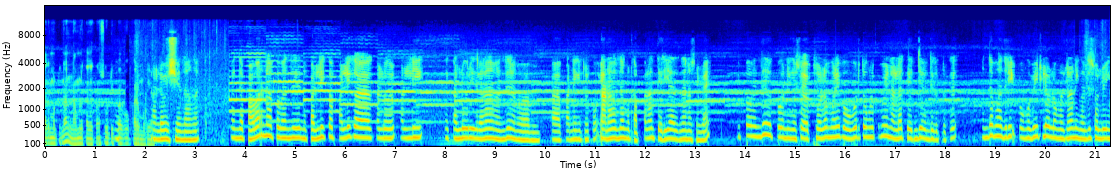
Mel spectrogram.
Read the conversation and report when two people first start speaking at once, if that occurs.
none

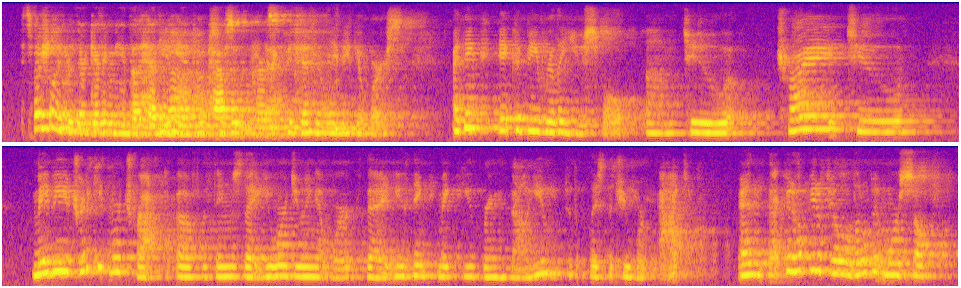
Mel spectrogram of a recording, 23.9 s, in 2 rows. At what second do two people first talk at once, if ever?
2 s

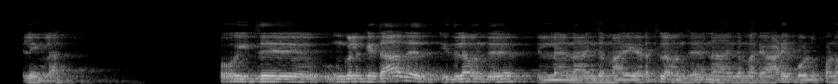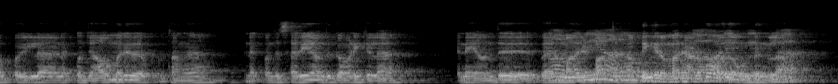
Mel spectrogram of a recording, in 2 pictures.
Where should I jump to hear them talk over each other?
14 s

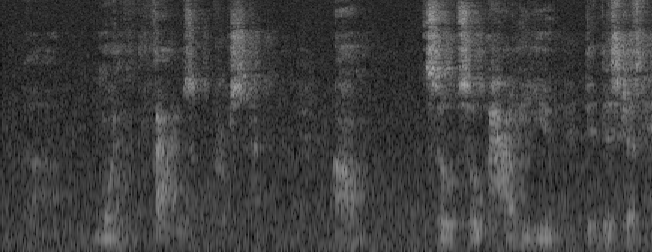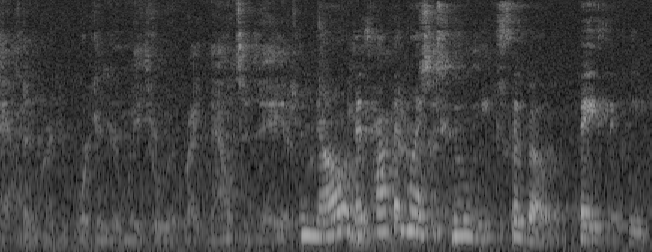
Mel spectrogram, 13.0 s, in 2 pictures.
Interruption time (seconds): 10 s

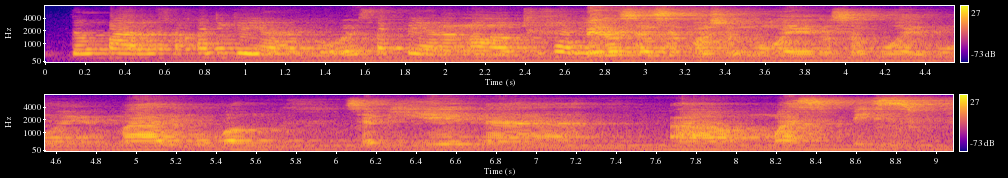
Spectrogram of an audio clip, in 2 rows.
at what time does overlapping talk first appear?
2 s

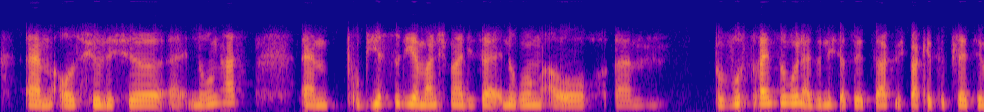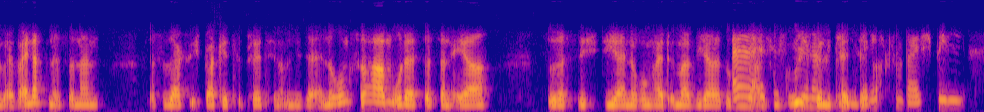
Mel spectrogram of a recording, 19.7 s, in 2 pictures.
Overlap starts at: 17 s

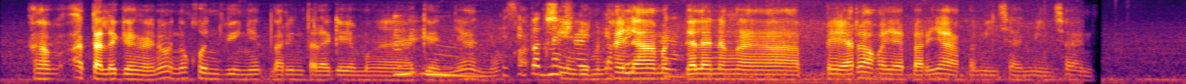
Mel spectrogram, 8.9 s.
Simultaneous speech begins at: 3 s

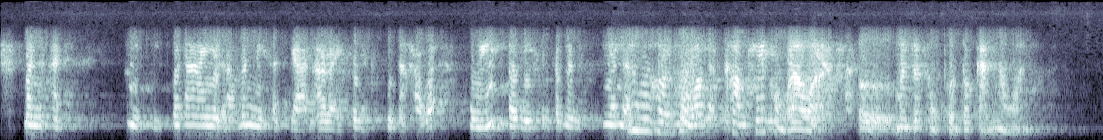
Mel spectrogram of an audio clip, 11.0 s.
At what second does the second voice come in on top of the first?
6 s

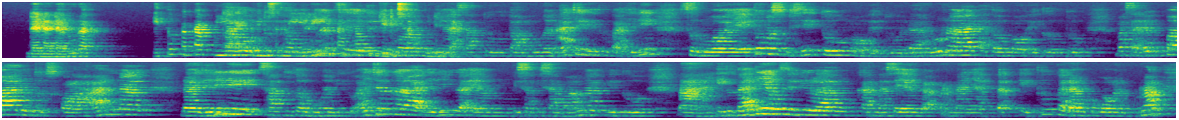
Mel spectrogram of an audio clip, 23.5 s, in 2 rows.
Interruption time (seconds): 2 s

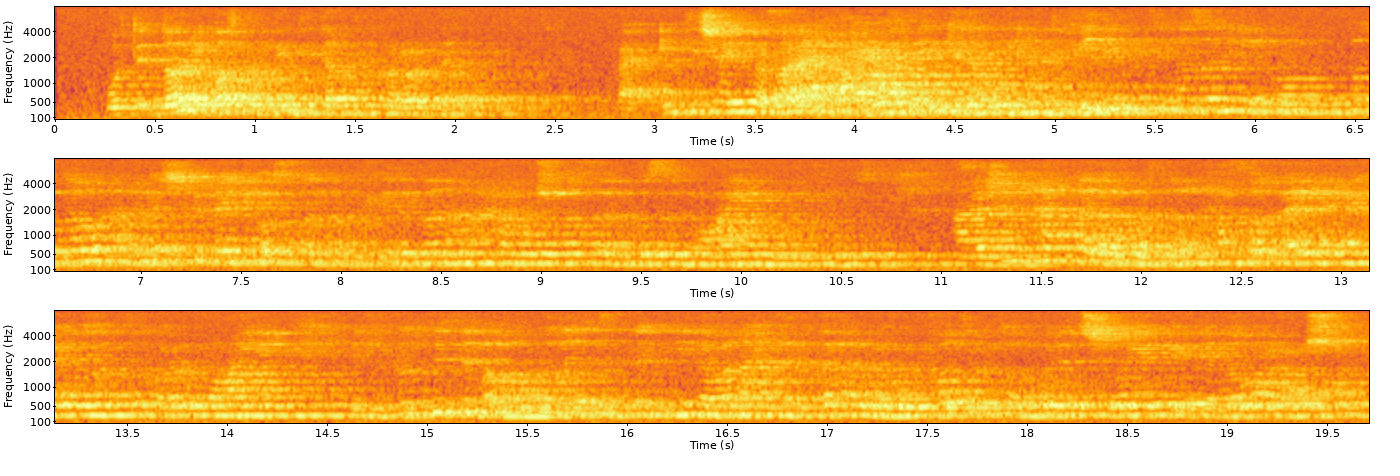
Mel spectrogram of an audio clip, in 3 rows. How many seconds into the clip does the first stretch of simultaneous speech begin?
3 s

